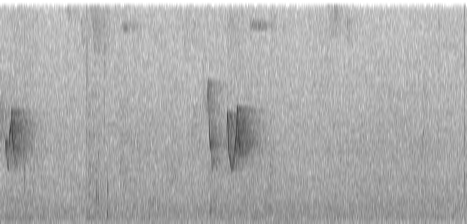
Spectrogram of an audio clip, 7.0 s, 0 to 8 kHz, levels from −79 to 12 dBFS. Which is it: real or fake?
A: fake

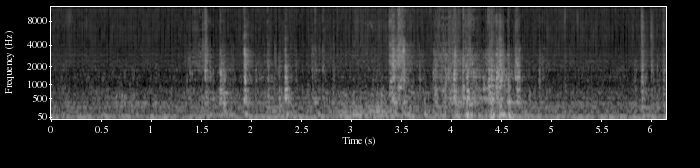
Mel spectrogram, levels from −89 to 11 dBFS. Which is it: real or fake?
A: fake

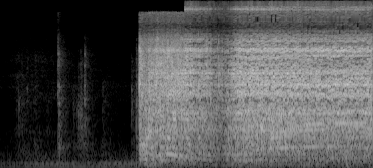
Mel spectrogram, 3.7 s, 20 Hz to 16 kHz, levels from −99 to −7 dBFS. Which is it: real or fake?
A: real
